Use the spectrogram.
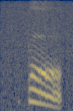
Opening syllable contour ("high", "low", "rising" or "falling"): falling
